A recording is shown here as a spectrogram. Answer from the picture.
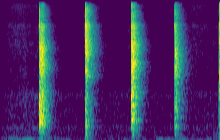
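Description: Four sharp, evenly spaced strikes, a little under a second apart, each dying away quickly, over a faint low hum.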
